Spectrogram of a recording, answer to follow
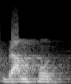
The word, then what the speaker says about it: ব্রাহ্মণ: এই জন্য মটা আগে আসলো, হটা পরে গেল, জন্য হলো ব্রহ্মা, ব্রাহ্মণ।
